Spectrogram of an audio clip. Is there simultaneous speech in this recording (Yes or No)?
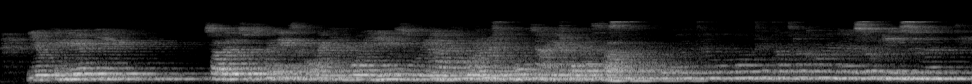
Yes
